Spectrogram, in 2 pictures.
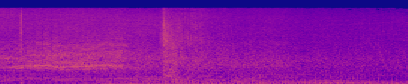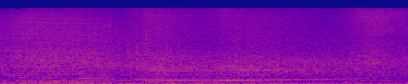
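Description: Tyres roll and hiss on a wet road.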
